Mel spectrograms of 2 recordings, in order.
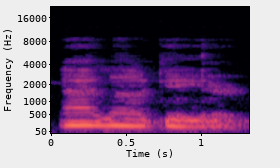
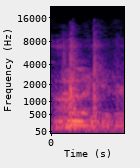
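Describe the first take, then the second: First: The word is said slowly. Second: The word is said fast.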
